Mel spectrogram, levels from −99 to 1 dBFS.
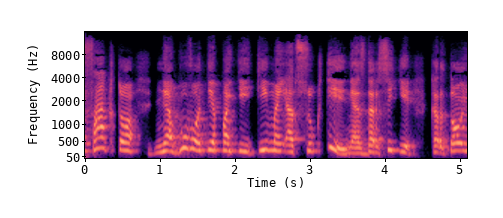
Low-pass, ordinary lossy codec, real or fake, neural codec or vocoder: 14.4 kHz; MP3, 64 kbps; fake; autoencoder, 48 kHz, 32 numbers a frame, DAC-VAE, trained on Japanese speech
